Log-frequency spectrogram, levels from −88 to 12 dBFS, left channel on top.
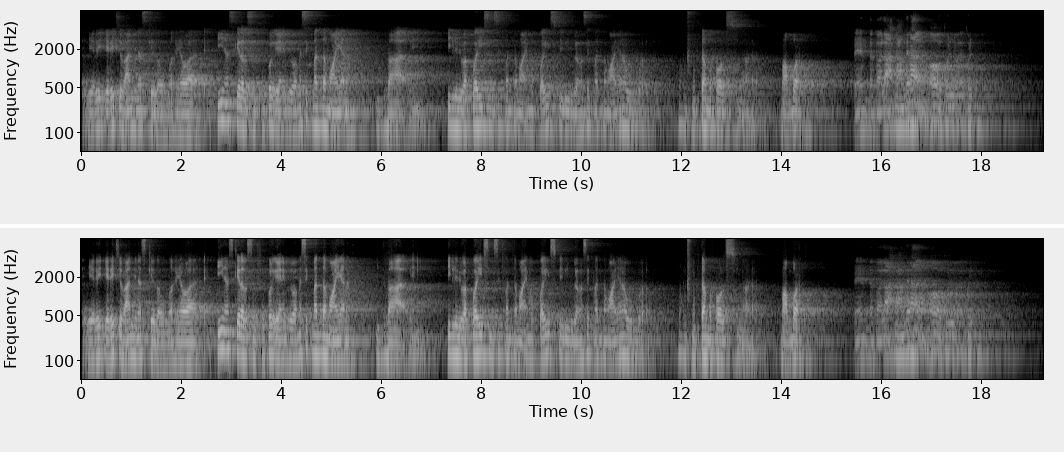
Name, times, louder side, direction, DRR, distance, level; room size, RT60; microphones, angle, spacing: voice 1, 0.0-5.4 5.9-6.9 7.3-11.4 11.9-13.5 14.0-14.5, right 4 dB, 85° right, 12 dB, 0.6 m, -28 dB
voice 2, 15.5-17.8, left 2 dB, 35° left, 5 dB, 1.0 m, -32 dB
10.5 x 10.0 x 8.9 m, 2.8 s
head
